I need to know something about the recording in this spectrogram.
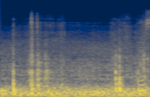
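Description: Objects being shifted around in a cardboard box of household items: a few light knocks and clatters of cardboard and plastic, over a steady low rumble.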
